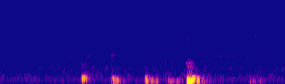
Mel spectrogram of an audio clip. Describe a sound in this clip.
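Playing cards tap softly on a tablecloth.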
